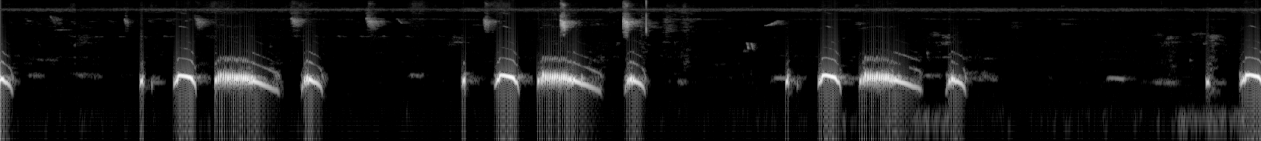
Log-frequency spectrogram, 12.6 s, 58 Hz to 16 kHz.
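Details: Spotted dove, a kuk 0-1 style decoy bird calling a rival, repeats its coo phrase about every three seconds: short note, arched coo, long descending coo, clipped ending, with faint high chirps from other birds.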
